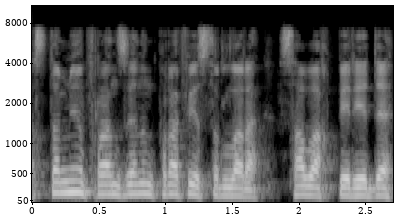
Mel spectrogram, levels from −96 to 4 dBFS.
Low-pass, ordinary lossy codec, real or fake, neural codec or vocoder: 7.2 kHz; Opus, 64 kbps; real; none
